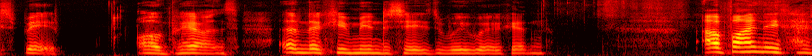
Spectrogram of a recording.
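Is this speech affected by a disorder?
Yes: motor neuron disease.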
